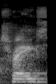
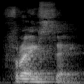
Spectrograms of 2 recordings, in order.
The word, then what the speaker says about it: trece: Remember, it's not trace, it's not trace, it's not tracy, it's trece. That TR is like a THR in English, just like in the English word 3.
